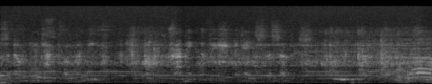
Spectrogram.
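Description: A nature documentary's soundtrack playing through lecture-room speakers: music with sustained notes and scattered short sounds over it, opening with a brief laugh.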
